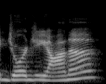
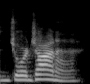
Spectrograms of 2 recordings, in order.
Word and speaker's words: Georgiana: Well, except for I feel like I say your name wrong cuz I say Georgiana like I don't know. Maybe you're a hick or something, but it's Georgiana Georgiana.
